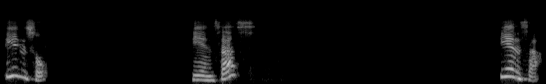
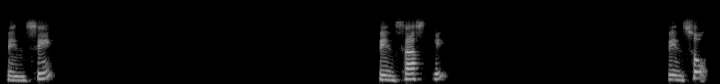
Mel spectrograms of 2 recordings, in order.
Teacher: Apareció el diptongo, pero en el pasado volvió a ser un monoptongo.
